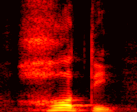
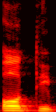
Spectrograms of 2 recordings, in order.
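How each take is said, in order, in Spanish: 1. La palabra empieza con un sonido de h aspirada. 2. La palabra empieza directamente con la vocal. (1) "se aspira y se pronuncia como Joti" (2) "ahí dice Oti"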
